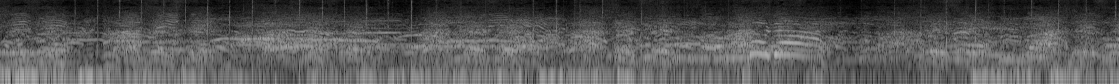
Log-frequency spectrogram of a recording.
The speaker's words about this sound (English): was standing there attempting to lay a wreath at the cemetery of the Soviet soldiers in Warsaw, protesters had completely surrounded him, were shouting and yelling at him, and even throwing red paint on him and anybody else that was too close to him.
